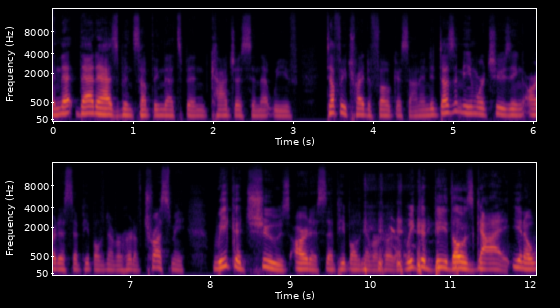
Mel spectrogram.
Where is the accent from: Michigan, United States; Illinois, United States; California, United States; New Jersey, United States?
Michigan, United States; Plymouth; when we were kids, we grew up in Plymouth, Michigan, and there was a record shop in town called Repeat the Beat, an independent-owned record store.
